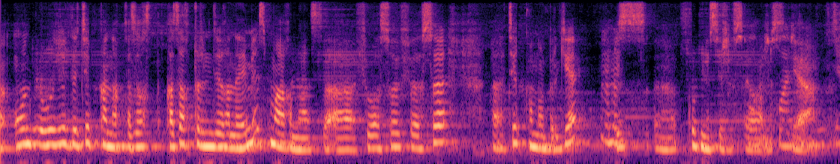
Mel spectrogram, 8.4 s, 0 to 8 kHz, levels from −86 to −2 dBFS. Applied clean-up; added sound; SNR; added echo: neural separator model SepFormer DNS4.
